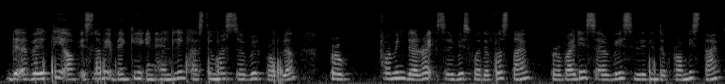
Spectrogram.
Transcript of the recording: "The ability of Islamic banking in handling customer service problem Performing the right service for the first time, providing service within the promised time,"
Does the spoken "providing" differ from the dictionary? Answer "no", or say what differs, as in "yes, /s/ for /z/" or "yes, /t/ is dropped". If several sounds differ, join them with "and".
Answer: no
